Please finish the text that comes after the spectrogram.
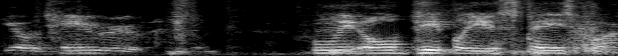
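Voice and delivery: lightly voiced Brooklyn accent students; a hint of a Brooklyn accent. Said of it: "I love when you do the Brooklyn accent".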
